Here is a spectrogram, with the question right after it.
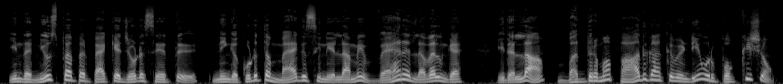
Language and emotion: Tamil, happy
